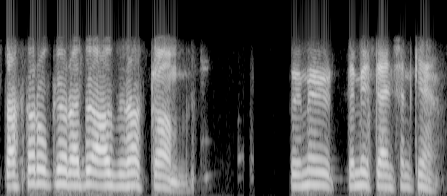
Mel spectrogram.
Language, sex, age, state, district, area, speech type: Kashmiri, male, 30-45, Jammu and Kashmir, Bandipora, rural, conversation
